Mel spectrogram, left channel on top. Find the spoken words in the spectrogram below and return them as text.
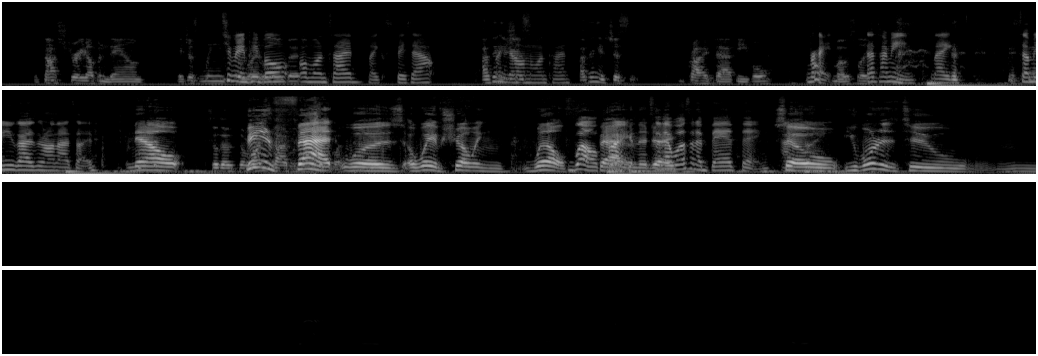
it's not straight up and down. It just leans too to the many right a little people bit. on one side, like space out. I think like it's on the one side. I think it's just probably fat people. Right. Mostly. That's what I mean. Like, some of you guys are on that side. Now, so the being right fat was a way of showing wealth back right. in the day. So that wasn't a bad thing. So actually. You wanted to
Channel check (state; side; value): silent; right; 52 dB below the other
